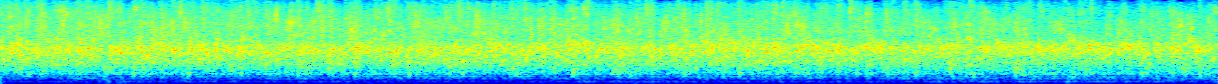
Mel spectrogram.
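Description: A large audience applauding steadily: sustained, dense clapping from a full lecture hall after a talk ends.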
